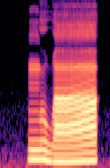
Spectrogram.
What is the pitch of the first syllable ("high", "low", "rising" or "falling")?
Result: falling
